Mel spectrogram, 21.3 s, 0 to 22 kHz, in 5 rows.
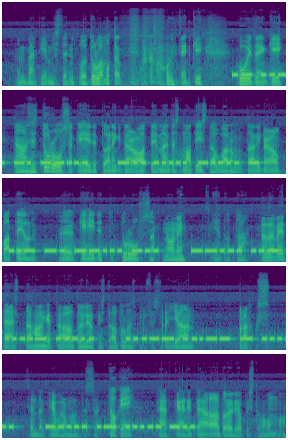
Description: Morse code (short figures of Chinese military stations), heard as a keyed tone, hand-sent with a straight key, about 21 wpm, 560 Hz, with speech in Finnish. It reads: 1297 8560 2978 7245 3305 6158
